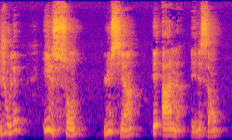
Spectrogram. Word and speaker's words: ils sont: E, para terminar, então, essa parte de pronúncia, ils sont. Eles são. Elles sont. Elas são. E aí eu não pronuncio, então, esse T, ok?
